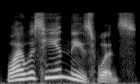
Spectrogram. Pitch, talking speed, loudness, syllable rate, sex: 240 Hz, 255 wpm, -17 LUFS, 5.6 syllables/s, female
